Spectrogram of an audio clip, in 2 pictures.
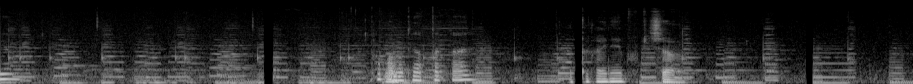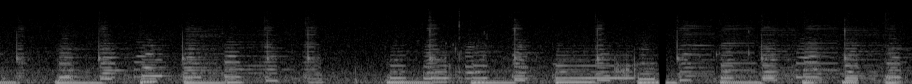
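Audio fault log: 0.00–4.66 s: doubled audio track. An equally loud copy runs about 1.5 s behind from the start, then stops abruptly. Likely caused by a second, slower capture path.
2.63 s, 5.75 s, 8.06 s, 15.72 s: Bluetooth dropout. Sharp silences of 93 ms, then 70 ms each, before the sound resumes further along. Likely caused by lost wireless packets, about three or four per gap.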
